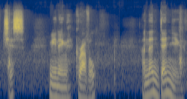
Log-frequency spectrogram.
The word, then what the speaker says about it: kis: The first one, kiss, pronounced locally as chis, meaning gravel, and then dennu, meaning deep valley with a flow of water essentially within it.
